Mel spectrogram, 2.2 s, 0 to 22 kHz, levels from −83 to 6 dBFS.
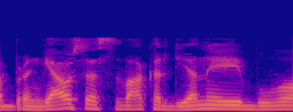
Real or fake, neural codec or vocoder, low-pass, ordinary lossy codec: fake; codec, 16 kHz, 1 kbps, X-Codec, WavLM features, trained on Multilingual LibriSpeech; 5.4 kHz; MP3, 24 kbps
